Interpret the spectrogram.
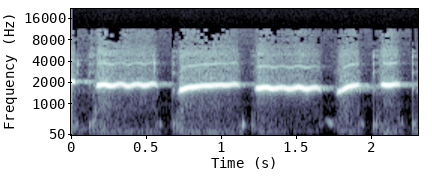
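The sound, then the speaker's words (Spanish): A person whistles the tune from the film Kill Bill, heard when the eyepatched nurse appears, loud and clear, in five sustained phrases separated by short breaths, with gentle pitch slides and no talking. “Con ese silbido mítico.”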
